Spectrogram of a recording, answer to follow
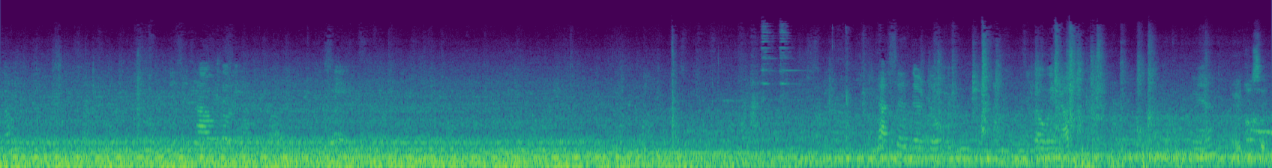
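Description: A steady low mechanical drone with several fixed pitches, running unchanged, under scattered brief voices of people talking. A few short clicks come about two-thirds of the way through.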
